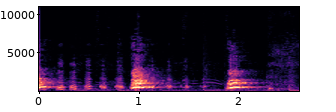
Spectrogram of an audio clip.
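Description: A dog barks in a quick run of short yaps, then lets out two louder, drawn-out barks with brief pauses between, close and fairly loud.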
